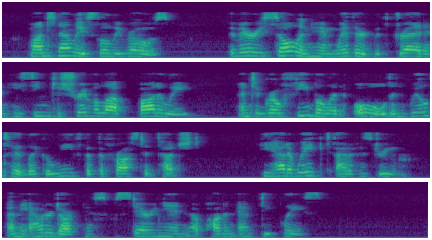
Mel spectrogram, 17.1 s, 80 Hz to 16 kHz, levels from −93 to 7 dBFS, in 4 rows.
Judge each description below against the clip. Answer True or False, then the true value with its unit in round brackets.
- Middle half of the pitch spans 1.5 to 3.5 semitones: False (4.1 semitones)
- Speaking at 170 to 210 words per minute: True (180 wpm)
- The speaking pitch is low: False (195 Hz)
